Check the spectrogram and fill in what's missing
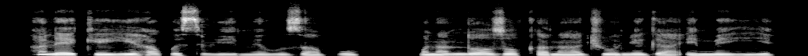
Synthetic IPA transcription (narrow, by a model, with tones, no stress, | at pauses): ha˦ne˦ke˨i˦ɦe˦ɦa˦kʷe˨sɪ˨ɾi˦me˨ʊ˦za˨bʊ˦ | ma˨na˨n̩˦dɔ˦˨zɔ˦ka˨na˨a˨d͡ʒʊ˦o˦ɲe˦ɡa˨ʔe˨me˦i˦ɦe˦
